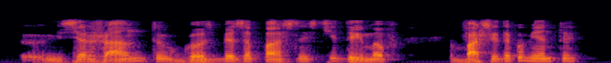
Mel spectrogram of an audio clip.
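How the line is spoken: Hesitant stammering. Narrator (Russian): сомневаясь, запинаясь, произнес

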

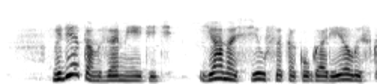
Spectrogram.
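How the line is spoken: Plain. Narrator (Russian): сказал Энди

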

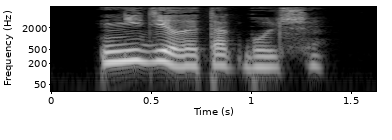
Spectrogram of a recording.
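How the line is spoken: Hoarse dragon voice. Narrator (Russian): Кадык дракона дернулся, и он хрипло произнес

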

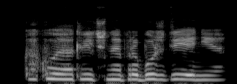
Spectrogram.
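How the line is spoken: Strained anguished voice. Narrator (Russian): надрывным голосом говорит она

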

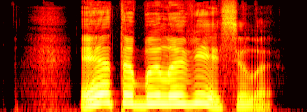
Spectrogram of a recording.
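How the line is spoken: Laughed. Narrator (Russian): рассмеялся Сент-Мор

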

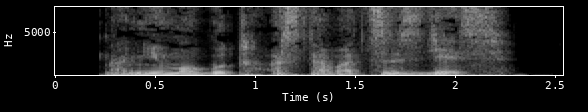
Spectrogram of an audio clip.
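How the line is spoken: Cold objection. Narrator (Russian): холодно возразил Эмис

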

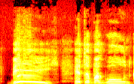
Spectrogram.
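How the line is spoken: Shouted. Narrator (Russian): крикнул Заглоба

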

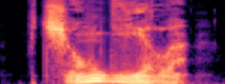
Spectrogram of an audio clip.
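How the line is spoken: Whisper. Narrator (Russian): прошептал

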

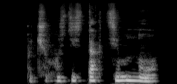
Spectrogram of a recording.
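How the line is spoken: Stunned whisper. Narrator (Russian): прошептал Вик, потрясенный

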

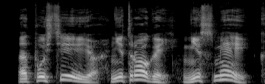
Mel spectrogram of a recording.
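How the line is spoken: Desperate shouting. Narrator (Russian): кричал Даг

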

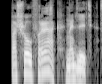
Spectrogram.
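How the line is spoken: Plain. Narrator (Russian): сказал мальчик

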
